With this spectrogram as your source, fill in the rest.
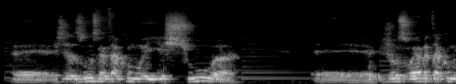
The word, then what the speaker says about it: Yeshua: E ele traz termos como, por exemplo, João, ele vai dizer Yoshanan, Jesus vai estar como Yeshua, Josué vai estar como Yehoshua.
